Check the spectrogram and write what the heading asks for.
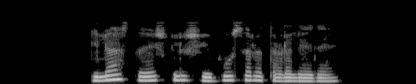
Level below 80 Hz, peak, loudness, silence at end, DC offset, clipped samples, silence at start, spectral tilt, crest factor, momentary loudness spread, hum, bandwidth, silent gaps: -68 dBFS; -8 dBFS; -23 LUFS; 0.8 s; under 0.1%; under 0.1%; 0.9 s; -6.5 dB/octave; 16 dB; 7 LU; none; 7.8 kHz; none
